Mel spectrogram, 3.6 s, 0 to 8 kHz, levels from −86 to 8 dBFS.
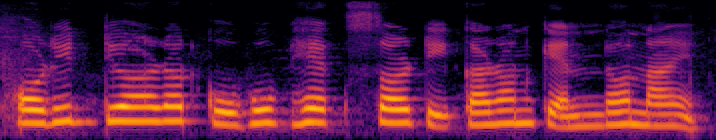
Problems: none marked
